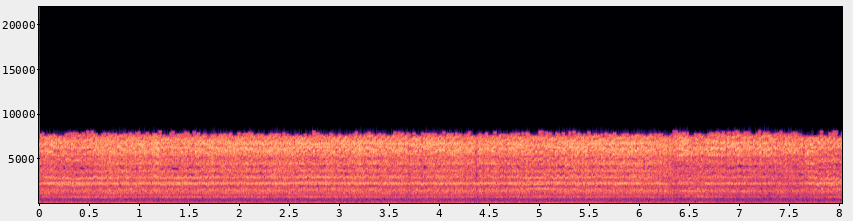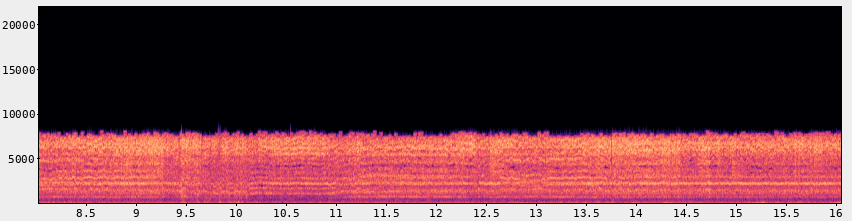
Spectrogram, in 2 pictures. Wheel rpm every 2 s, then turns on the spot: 200, 200, 200, 200, 200, 170, 200, 200.
none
